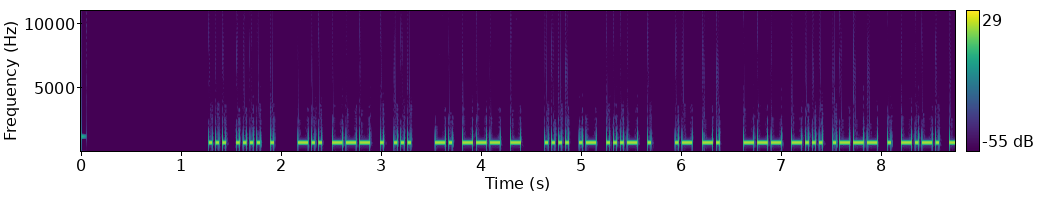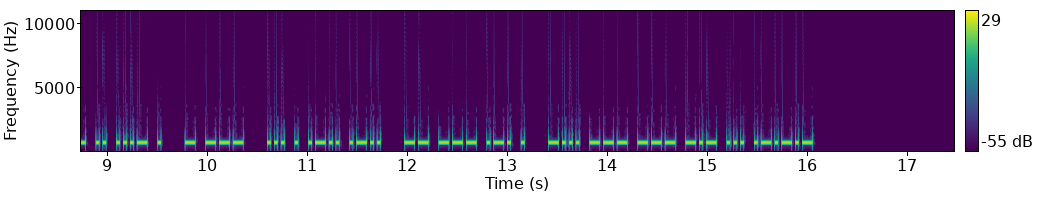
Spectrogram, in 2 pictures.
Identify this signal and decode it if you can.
Morse code, heard as a keyed tone, about 34 wpm, 700 Hz. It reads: SHE DOES NOT HAVE AN OBJECTIVE TO SELL MORE BOOKS.
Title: Sentences from Top 1200 Words 35wpm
